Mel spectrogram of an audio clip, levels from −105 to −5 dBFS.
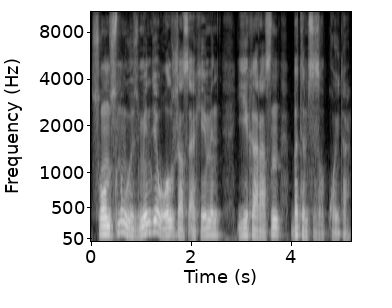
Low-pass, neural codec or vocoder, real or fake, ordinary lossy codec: none; none; real; none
